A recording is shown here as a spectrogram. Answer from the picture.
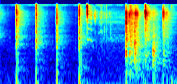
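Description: A few light clicks of kitchen utensils in quick succession, roughly a quarter of a second apart, then a short scrape near the end, as melted butter is added to the fish-cake mixture.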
